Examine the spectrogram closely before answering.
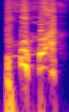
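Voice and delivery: high, loud burst of laughing; burst of laughter. Retold or imitated. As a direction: blurt a sudden laugh. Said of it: "one of the other relatives goes".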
